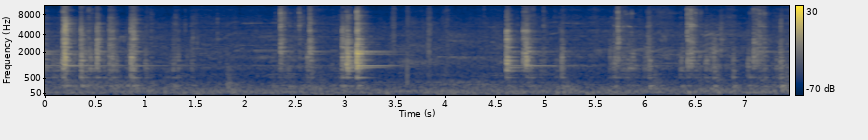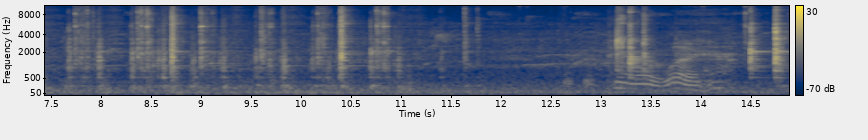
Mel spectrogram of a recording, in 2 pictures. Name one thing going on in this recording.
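Metal tools click and clink sharply against metal.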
